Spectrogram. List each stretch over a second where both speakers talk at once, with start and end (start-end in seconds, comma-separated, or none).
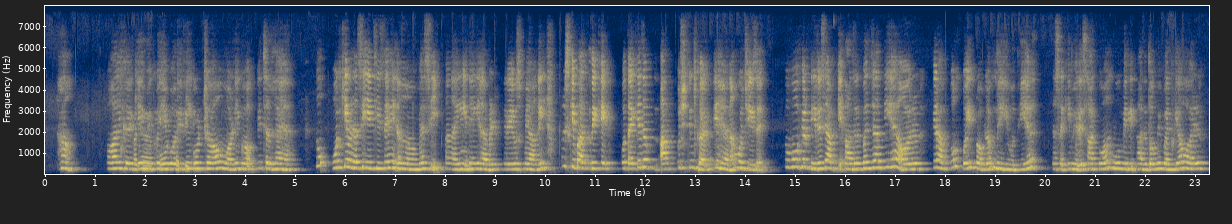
1.8-3.1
